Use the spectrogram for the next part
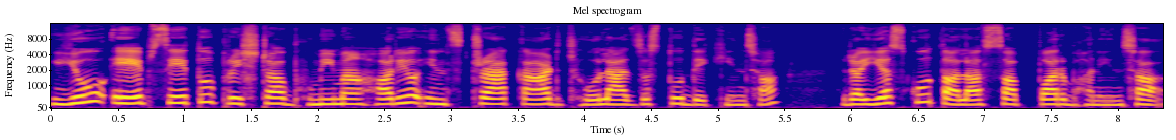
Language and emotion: Nepali, neutral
